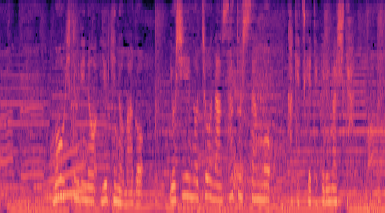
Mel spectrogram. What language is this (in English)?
Japanese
